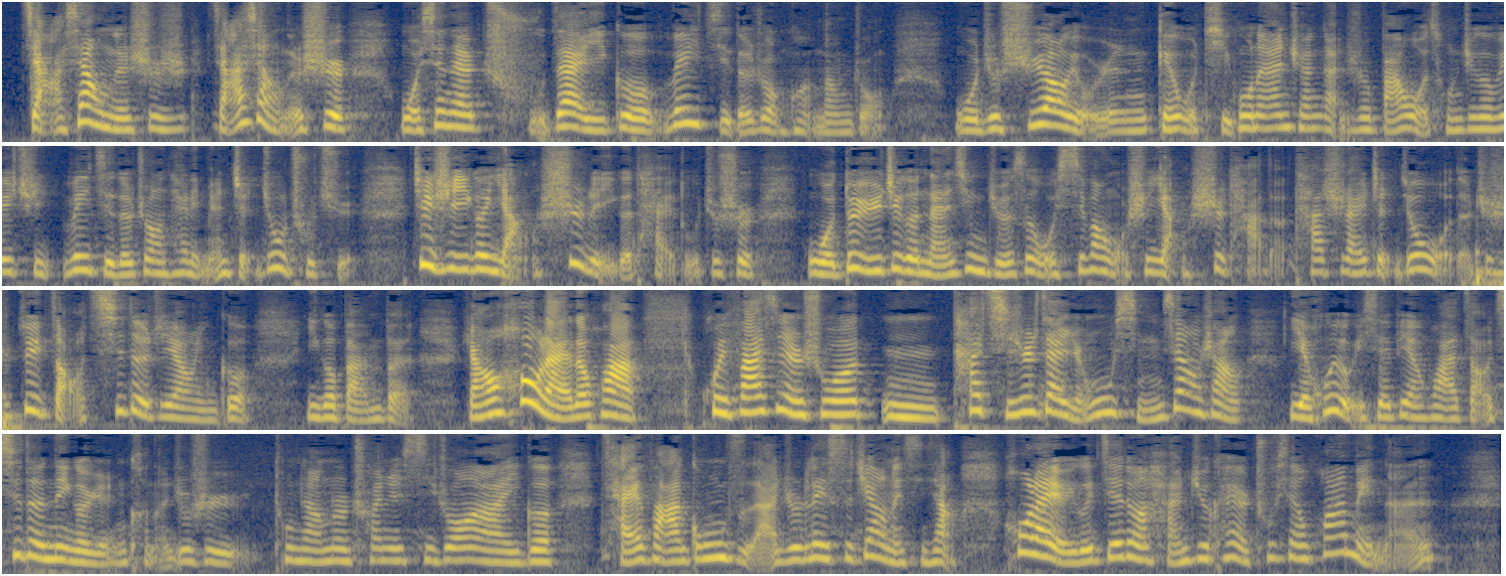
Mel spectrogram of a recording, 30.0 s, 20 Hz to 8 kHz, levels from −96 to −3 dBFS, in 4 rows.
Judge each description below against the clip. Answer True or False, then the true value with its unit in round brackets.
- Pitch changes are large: False (4.6 semitones)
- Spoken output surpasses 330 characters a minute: True (370 characters per minute)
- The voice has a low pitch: False (225 Hz)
